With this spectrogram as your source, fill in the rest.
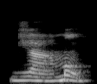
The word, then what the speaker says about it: llamó: And here, llamó. So the accent is in the last syllable in the second.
